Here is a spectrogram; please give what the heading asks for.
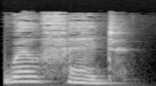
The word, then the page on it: well-fed: British English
